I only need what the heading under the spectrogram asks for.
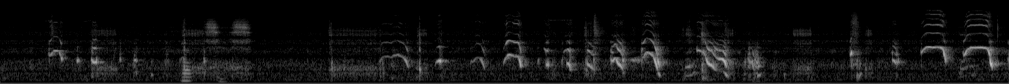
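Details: Pump, a 431 g black male Toy Poodle puppy just learning to stand and walk, filmed at a Japanese breeder in December 2012, gives a few faint whines, then a busy stream of rising-falling whimpers and squeaks.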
